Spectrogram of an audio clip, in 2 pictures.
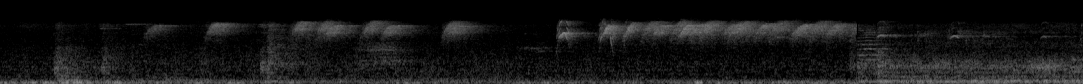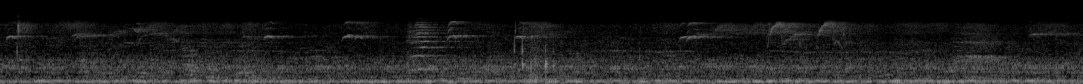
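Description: Small birds chirping in short, high calls, with a quick run of notes about six seconds in. Around a third of the way through the background changes abruptly to a steady low hum, and the chirping goes on over it.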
